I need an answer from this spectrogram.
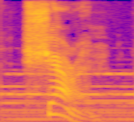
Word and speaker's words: Charon: preferred to pronounce it Charon more like his wife's name Charlene from the motions of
